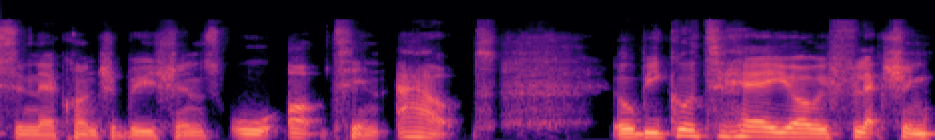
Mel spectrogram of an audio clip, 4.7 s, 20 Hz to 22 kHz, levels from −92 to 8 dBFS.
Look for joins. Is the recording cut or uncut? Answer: uncut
